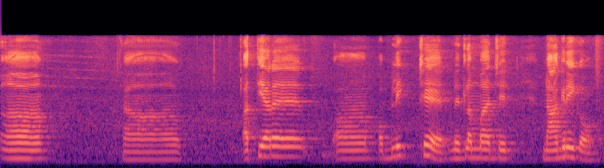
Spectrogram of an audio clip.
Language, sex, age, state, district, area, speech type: Gujarati, male, 30-45, Gujarat, Surat, urban, spontaneous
